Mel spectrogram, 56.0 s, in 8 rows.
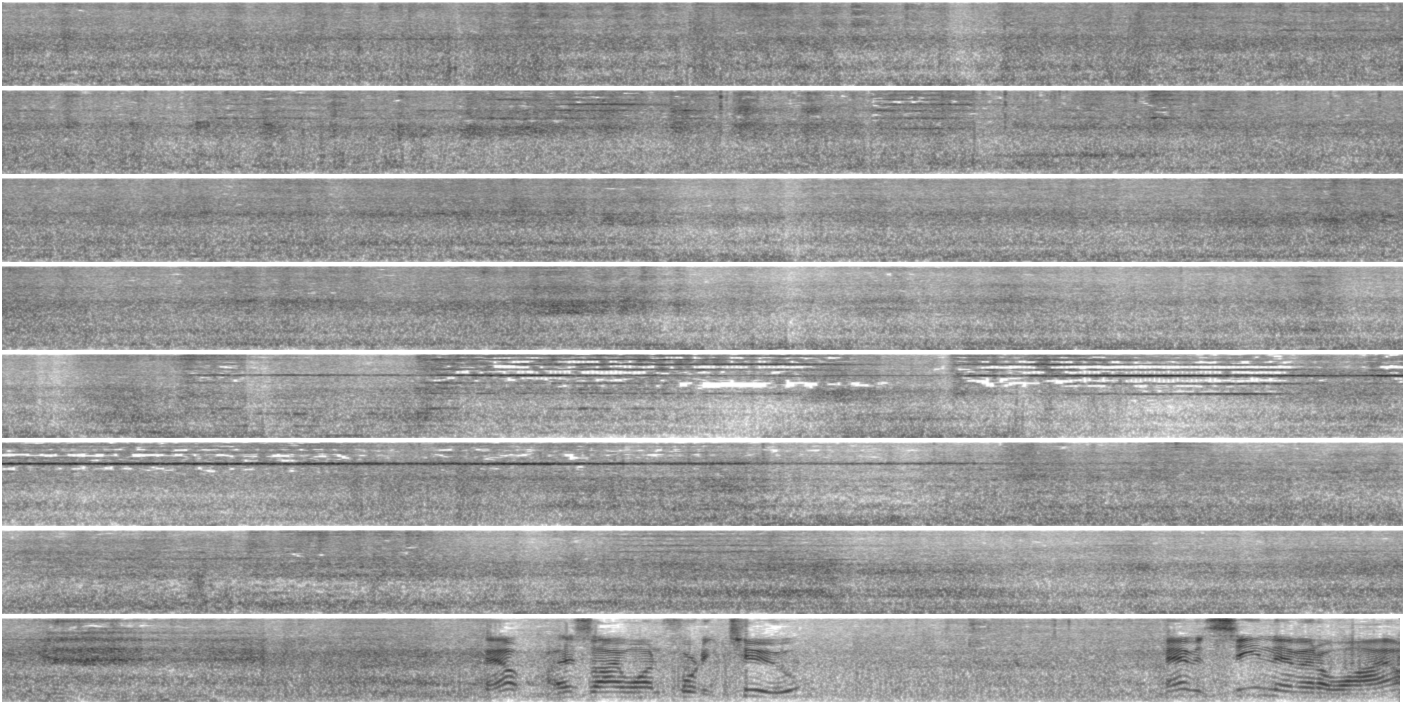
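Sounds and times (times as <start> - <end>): freight train rumbling on rails: 0.0 - 56.0
high wheel squeal: 8.0 - 10.6, 28.9 - 40.4.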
